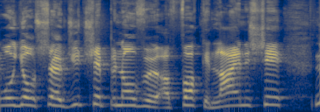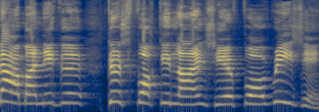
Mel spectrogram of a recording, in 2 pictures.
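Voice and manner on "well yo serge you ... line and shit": ordinary talk, nothing marked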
